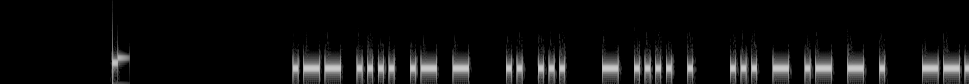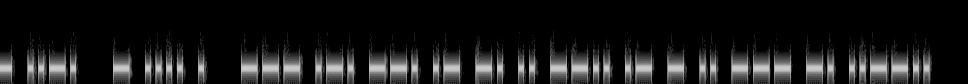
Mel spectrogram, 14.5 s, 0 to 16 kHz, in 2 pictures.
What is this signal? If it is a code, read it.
Morse code, heard as a keyed tone, about 30 wpm, 700 Hz. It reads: WHAT IS THE STATE OF THE ORGANIZATION?
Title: Sentences from Top 1000 Words - Review Part 5 - 30wpm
